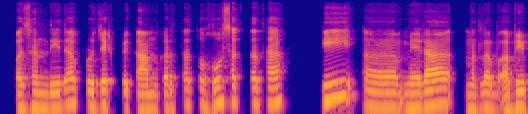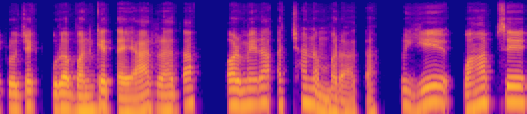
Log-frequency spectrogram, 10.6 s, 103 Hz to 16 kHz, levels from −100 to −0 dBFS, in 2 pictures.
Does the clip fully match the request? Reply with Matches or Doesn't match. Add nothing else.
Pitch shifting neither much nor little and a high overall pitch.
Doesn't match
